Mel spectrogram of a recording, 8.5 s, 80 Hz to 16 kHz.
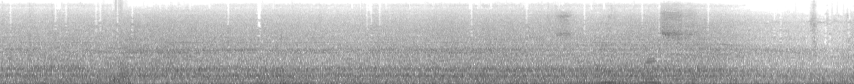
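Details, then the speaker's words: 2022 Jeep High Tide (3.6L V6, 8-speed, 35-inch tires) at highway speed: steady roar with a faint whistle, possibly from the sides; ordinary hard-top wind noise, much better than before. "That is a lot better than what it used to be. What you're hearing is just hard top noise."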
